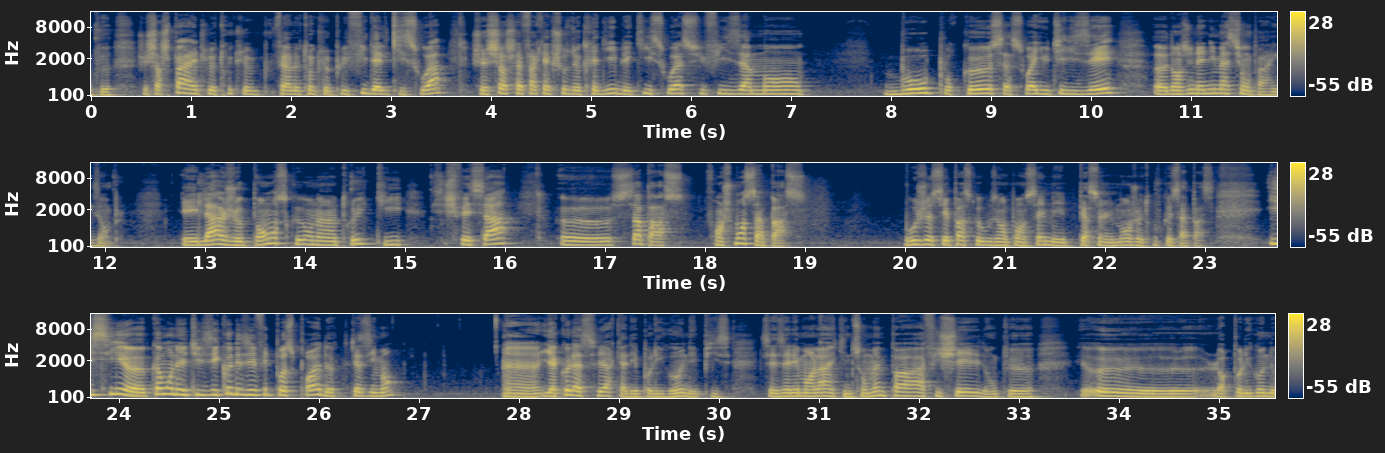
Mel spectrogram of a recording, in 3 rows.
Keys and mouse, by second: 12.0 click, 13.4 click, 15.2 click, 23.6 click.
